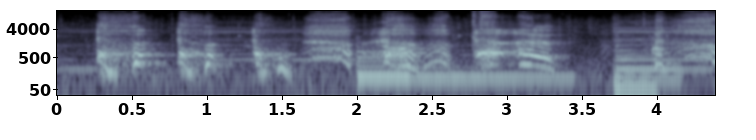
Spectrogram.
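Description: A woman's coughing fit: a run of about seven harsh, rasping coughs in quick succession, as if something has gone down the wrong way.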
